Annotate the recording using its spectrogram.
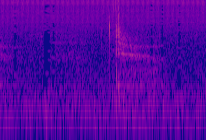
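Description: Near silence: room tone, with a faint breath a little after a second in.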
